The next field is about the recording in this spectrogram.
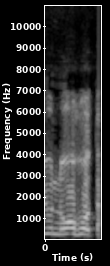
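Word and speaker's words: Knorr: करती हो कनो नहीं कनोर के चिकन क्यूब ना खाए के एन ओ डब् नो होता है कनोर नहीं होता ये वगिना की मेरे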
